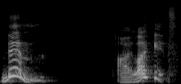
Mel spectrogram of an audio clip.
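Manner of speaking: high-pitched pit droid; Nim. Acted. Droid takes its new short name, high droid voice. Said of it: "I'll call you Nim".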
